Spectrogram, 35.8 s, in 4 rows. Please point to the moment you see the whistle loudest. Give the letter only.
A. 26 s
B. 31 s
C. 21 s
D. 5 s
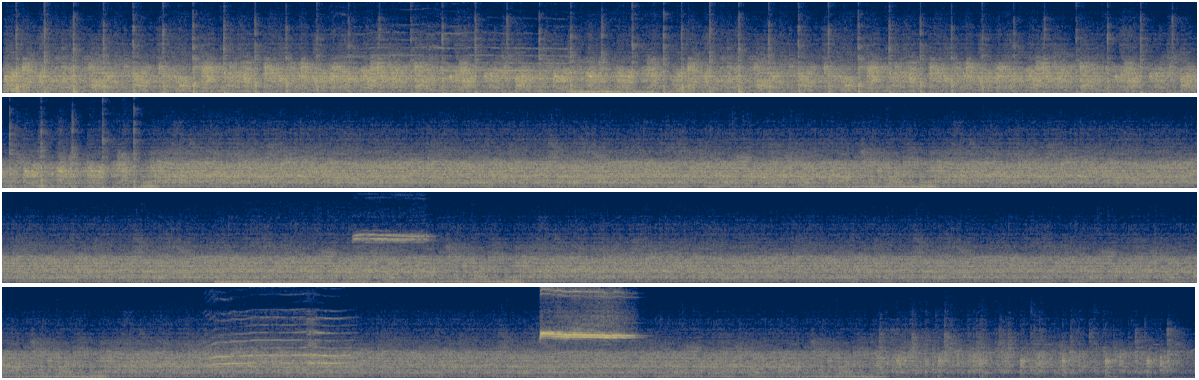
B.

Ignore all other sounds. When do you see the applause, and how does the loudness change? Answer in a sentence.
The applause can be heard from 0.0 to 35.7 s, getting quieter.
